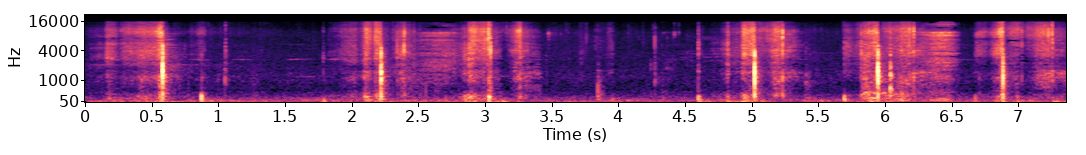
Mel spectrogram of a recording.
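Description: A kitchen knife cutting apple into chunks on a cutting board. It makes several crisp chops at irregular intervals as the blade goes through the crisp flesh and hits the board.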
